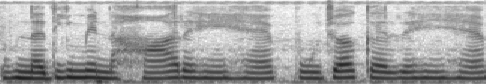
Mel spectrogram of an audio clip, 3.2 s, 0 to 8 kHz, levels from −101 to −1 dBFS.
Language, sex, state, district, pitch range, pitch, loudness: Hindi, female, Bihar, Saharsa, 215-230 Hz, 220 Hz, -23 LUFS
